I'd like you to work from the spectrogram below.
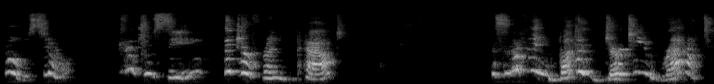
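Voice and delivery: high, soft, quick scolding refrain; disgusted mother. Acted. Mother scolding Cyril about his rat friend, high and fussy. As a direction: lilt it like a fussy mum.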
